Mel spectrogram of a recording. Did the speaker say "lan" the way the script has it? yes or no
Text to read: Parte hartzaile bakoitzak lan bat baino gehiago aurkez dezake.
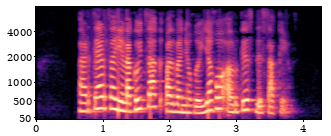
no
